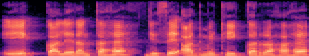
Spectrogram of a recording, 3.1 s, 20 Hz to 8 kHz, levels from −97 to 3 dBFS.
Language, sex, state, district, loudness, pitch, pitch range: Hindi, female, Delhi, New Delhi, -16 LUFS, 220 Hz, 205-235 Hz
